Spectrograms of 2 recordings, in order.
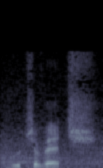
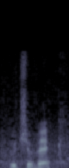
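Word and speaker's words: Vučević: up gets fouled by muchovich luchavic that's how you say it and tobias harris will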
